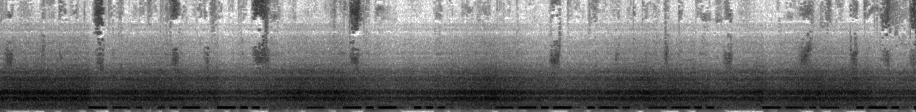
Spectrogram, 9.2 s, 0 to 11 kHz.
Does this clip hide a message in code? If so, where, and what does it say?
Yes: Morse code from 0.8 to 9.2 s, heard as a keyed tone, hand-sent with a paddle, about 20 wpm, 490 Hz, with radio static, room echo and speech in Portuguese. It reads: GUD TKS QRZ …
